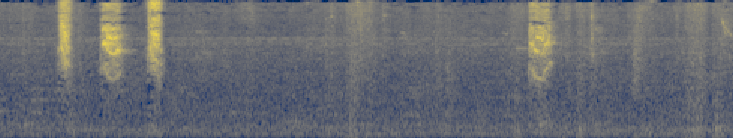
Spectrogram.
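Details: Female double-collared seedeater calling to excite males for singing tournaments: three short, sharp high chips in quick succession, then one more chip after a pause of about three seconds, over low background hiss.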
